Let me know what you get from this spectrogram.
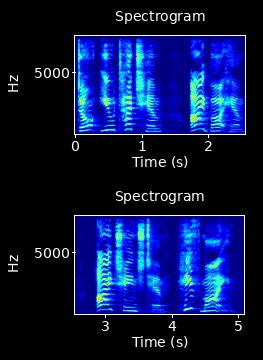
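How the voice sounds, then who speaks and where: A woman doing a shrill yelling boy. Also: sing-song, slow pace, heavily acted. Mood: defiant. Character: excitable young boy.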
